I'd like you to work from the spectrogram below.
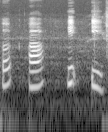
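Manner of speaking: अ, आ, इ, ई separately, lips unrounded; short then long in each pair, lips not rounded; unrounded vowels. Shown as a demonstration. Teacher showing vowels without a rounded mouth, unrounded. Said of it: "वृत्तमुखी नहीं होता".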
